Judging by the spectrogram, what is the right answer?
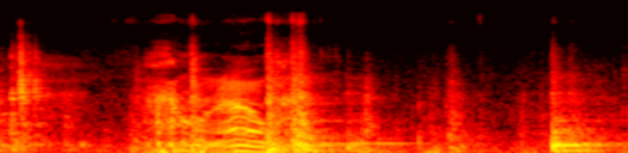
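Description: Drawers sliding open and shut with knocks and scrapes, mixed in with nearby talking.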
